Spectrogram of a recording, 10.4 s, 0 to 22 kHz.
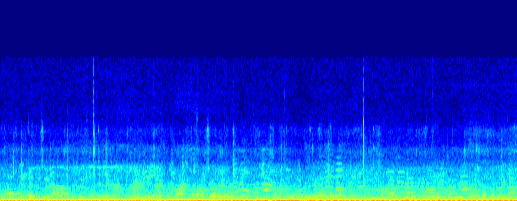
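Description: De Havilland Mosquito's two Rolls-Royce Merlin V12 engines running at taxi power, a deep steady drone with a rapid throb that becomes more pronounced in the second half.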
